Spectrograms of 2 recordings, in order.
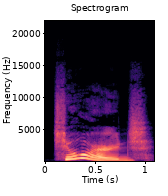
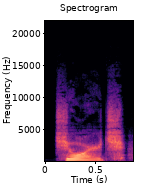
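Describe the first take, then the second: First: Called out higher and louder; startled at finding him; surprised. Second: Said in the usual way. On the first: A narrator's reading. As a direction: caught off guard by him.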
